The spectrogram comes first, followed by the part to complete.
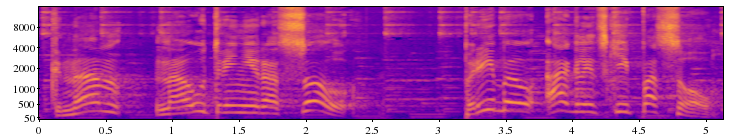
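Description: A woman's voice: fairly high pitch, sing-song, slow pace. A young woman playing a scrawny, spiteful, bossy tsar in a rhymed fairy-tale radio play, speaking in an imperious, theatrical way. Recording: reverberant hall with music.

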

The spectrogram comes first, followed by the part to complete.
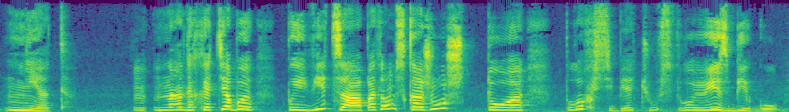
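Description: A woman's voice: high voice, animated, slow pace, a little mellow. An actress in an amateur audio play playing a naive, curious young woman, questioning and a little hesitant.

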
